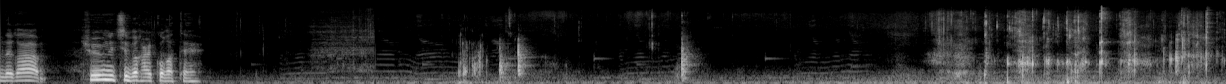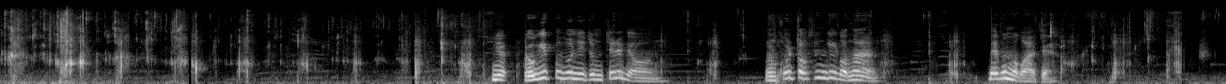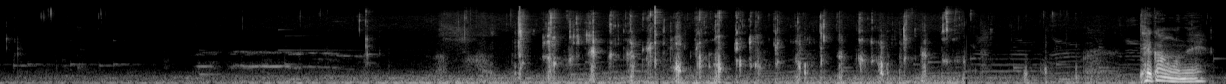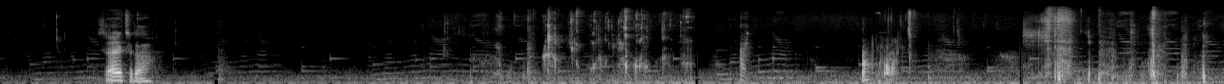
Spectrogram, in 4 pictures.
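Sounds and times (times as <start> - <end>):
chewing with wet crunches: 9.3 - 17.6, 18.8 - 22.0, 22.7 - 24.7, 29.1 - 35.1, 41.2 - 44.4.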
